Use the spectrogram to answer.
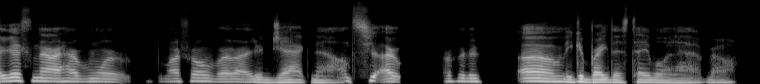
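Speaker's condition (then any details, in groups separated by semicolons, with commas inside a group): Cerebral palsy; caused by stroke at birth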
